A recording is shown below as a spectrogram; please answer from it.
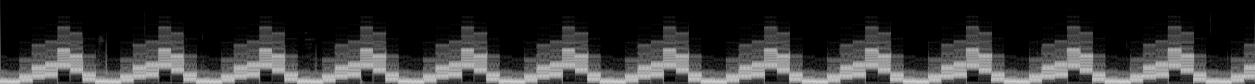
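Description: Doepfer A-111-1 analogue VCO playing a repeating sequence of synth notes, about two a second. Its pitch is exponentially frequency-modulated at audio rate by a second oscillator, giving inharmonic, sideband-rich tones.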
